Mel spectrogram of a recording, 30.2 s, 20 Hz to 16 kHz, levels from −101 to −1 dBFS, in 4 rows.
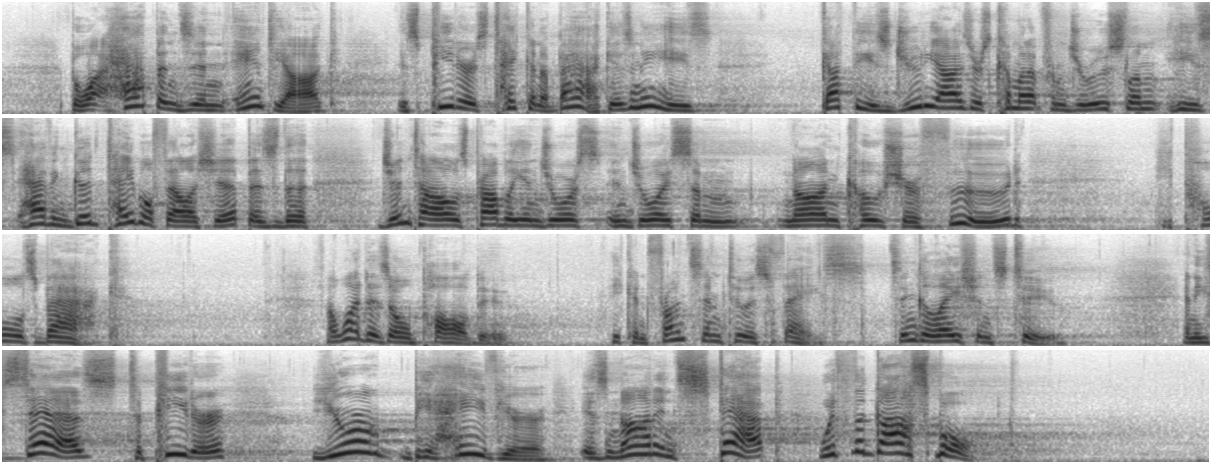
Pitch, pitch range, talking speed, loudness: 185 Hz, 160-240 Hz, 135 wpm, -22 LUFS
